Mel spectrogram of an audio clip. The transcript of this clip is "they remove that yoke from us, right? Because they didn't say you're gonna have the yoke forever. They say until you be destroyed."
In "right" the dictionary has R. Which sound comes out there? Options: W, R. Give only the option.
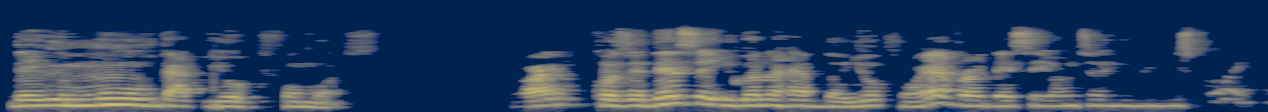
R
